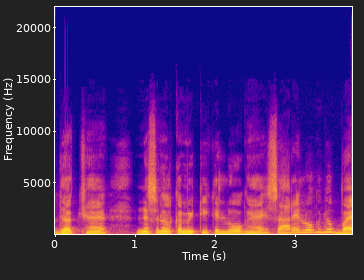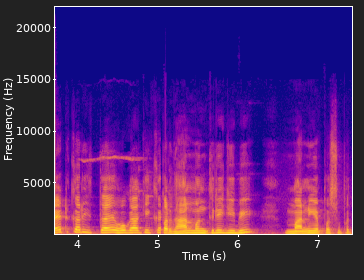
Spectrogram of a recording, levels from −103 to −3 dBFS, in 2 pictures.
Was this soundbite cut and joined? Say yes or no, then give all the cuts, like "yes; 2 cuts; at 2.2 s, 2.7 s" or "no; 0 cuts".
yes; 1 cut; at 5.0 s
